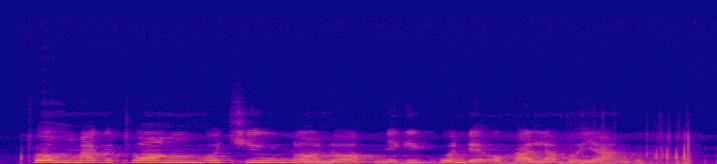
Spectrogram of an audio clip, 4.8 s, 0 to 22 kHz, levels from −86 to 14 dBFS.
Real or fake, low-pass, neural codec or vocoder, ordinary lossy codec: real; 19.8 kHz; none; none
